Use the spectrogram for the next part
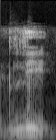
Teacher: ان ناشئۃ اللیل، بعض لوگ پڑھتے ہیں لے لے نہیں کریں گے، لام زیر لی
